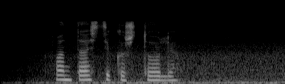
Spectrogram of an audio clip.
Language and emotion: Russian, sad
